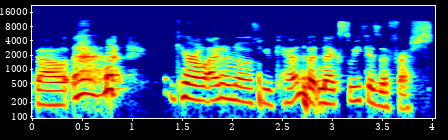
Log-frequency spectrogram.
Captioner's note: chuckles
